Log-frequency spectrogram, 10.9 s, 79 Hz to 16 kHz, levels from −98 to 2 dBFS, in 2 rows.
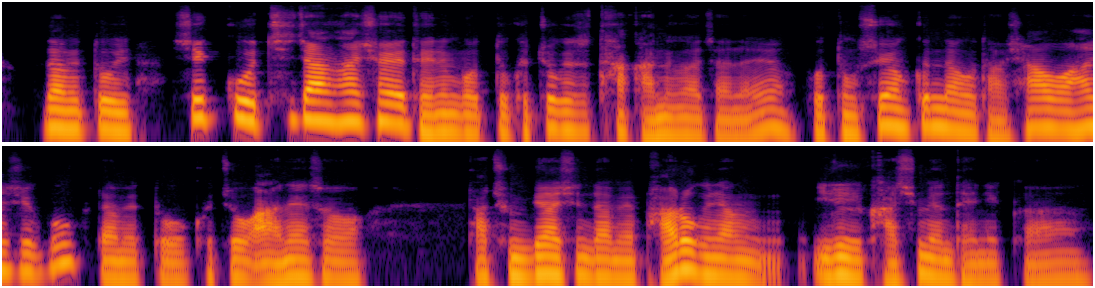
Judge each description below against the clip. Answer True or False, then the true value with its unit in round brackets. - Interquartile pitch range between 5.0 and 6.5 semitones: True (5.3 semitones)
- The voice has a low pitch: True (115 Hz)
